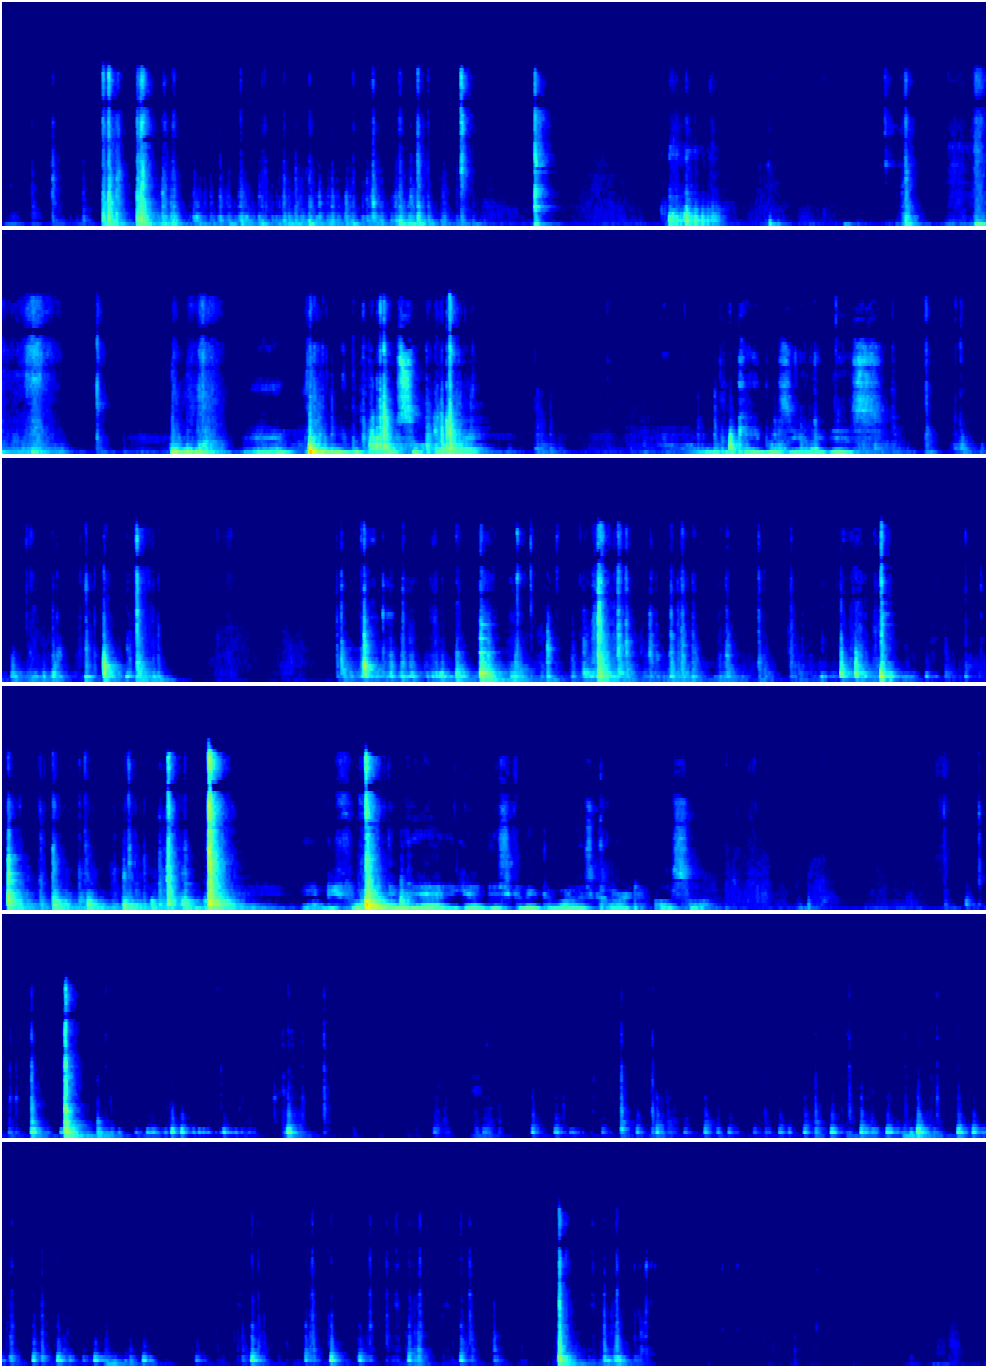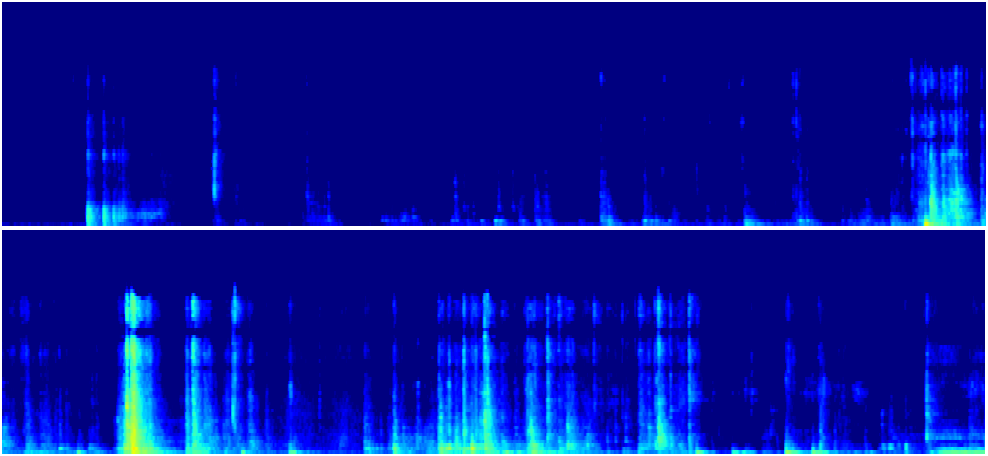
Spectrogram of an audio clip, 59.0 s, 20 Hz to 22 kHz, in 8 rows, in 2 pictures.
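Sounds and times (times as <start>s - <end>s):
metallic clattering and knocks: 50.1s - 58.6s.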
